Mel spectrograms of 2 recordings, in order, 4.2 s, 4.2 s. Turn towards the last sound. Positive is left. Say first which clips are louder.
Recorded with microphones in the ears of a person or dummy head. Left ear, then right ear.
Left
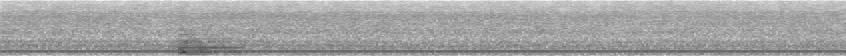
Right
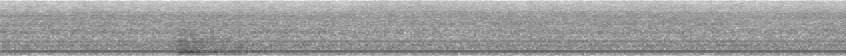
# left 1 dB
turn(degrees=-40)  # may be behind; listen again after turning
